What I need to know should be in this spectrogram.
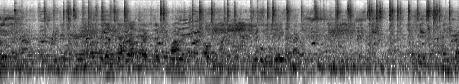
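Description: Punches and hits from a fighting game crack sharply through a small loudspeaker.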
